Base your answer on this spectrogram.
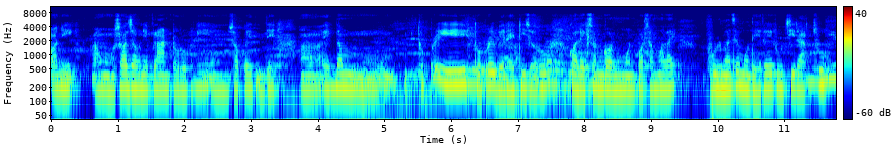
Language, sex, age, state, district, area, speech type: Nepali, female, 45-60, West Bengal, Jalpaiguri, urban, spontaneous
